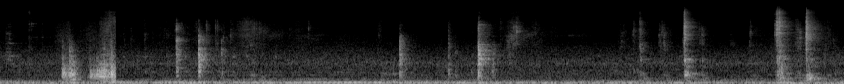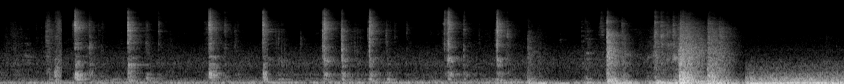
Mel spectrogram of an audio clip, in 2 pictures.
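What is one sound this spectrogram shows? A ratchet strap clicks and rattles as it is tightened.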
